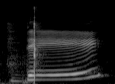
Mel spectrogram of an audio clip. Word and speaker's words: désert: Regardez le point noir. Le point noir, il marque la place du son Z. Et ici, le son Z, ça s'écrit avec la lettre S.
